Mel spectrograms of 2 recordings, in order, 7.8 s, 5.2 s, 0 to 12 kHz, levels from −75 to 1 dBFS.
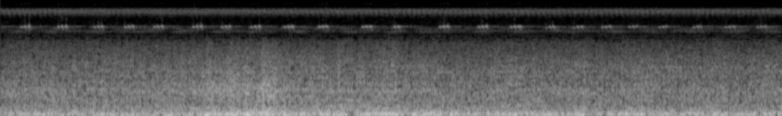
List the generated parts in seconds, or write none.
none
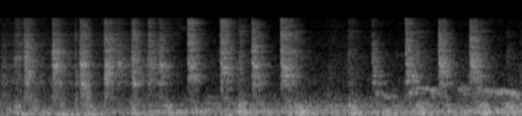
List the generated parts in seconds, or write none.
0.0-1.8 (autoencoder, DAC-VAE)

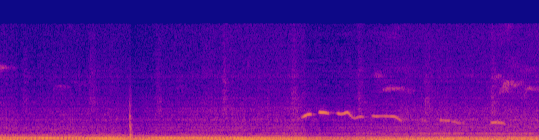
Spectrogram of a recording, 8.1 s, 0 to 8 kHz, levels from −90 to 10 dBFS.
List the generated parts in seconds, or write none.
1.4-2.2 (autoencoder, DAC-VAE); 3.8-8.1

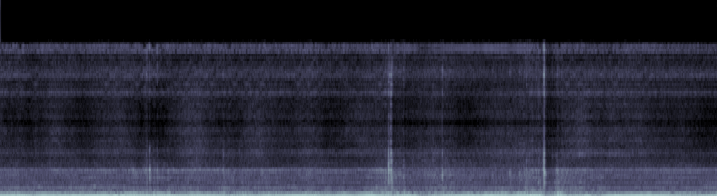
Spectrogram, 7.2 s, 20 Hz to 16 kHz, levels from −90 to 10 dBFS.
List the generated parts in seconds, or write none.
0.0-3.9 (codec, SNAC); 5.3-7.2

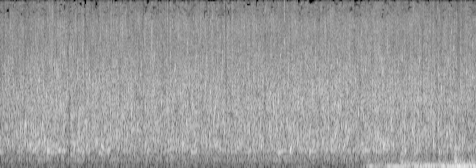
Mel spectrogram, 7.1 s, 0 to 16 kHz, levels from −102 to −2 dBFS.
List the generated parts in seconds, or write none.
1.7-3.4 (vocoder, BigVGAN v2); 4.7-6.6

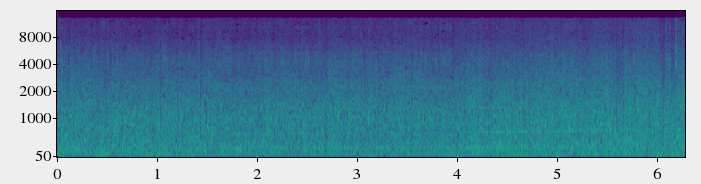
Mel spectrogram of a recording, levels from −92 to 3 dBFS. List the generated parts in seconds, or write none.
0.0-0.8 (vocoder, BigVGAN v2)

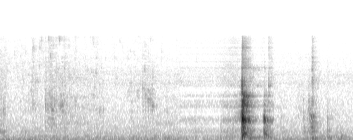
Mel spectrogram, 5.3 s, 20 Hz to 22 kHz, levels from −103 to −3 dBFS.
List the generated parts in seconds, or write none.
2.7-4.1 (codec, SNAC)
